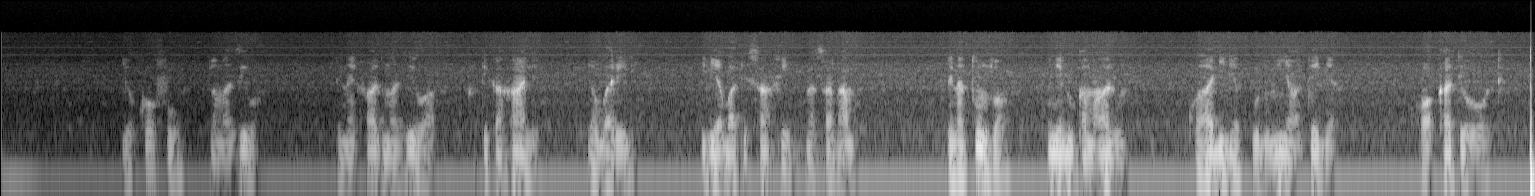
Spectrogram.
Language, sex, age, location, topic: Swahili, male, 18-24, Dar es Salaam, finance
